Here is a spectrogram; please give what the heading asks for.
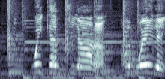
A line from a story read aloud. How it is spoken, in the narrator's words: my mom yelled from the kitchen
